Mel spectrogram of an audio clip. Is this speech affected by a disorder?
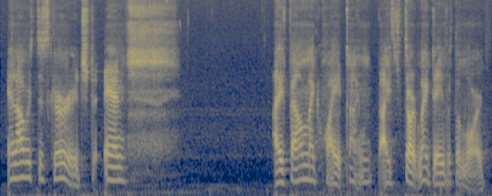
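Yes: tracheostomy after throat cancer; stage four epiglottis cancer, tumor surgery, chemo and radiation, airway closed, trach placed, partial tongue removal; stoma kept open, three failed surgeries, radiation scar tissue, teeth removed, no saliva glands; breathes through throat hole, speaks by covering hole with thumb, some slurring from tongue surgery.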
